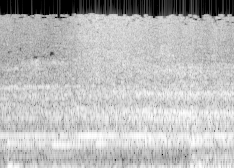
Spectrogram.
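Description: Intro music made of sustained synthesizer notes, with a low bass hit just after the start and another at the end, and a whoosh that swells in the second half.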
